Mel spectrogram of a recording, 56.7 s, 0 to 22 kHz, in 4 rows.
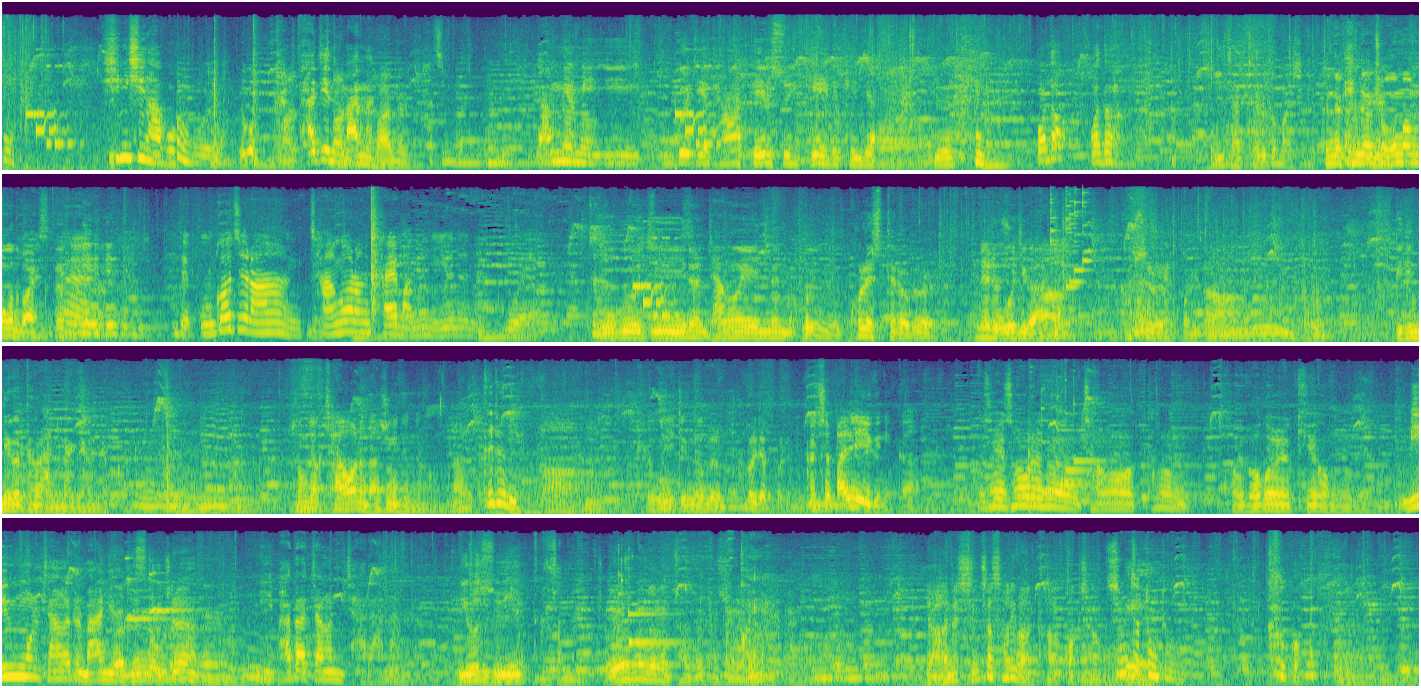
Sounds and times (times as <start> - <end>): Music: 0.0 - 56.6.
